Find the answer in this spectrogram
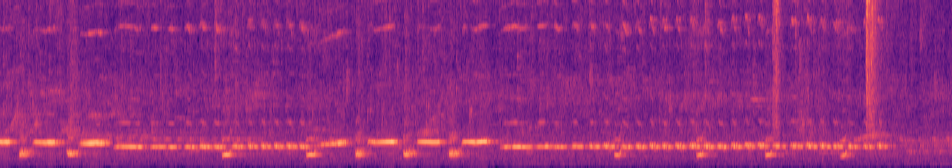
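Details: White-rumped shama from Sumatra, a natural recording used to prompt other shamas to sing: long, steady, clear whistled notes held for nearly a second, broken by short lower notes repeated at an uneven pace.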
